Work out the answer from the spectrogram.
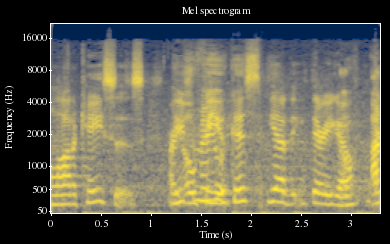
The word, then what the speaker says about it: Ophiuchus: sign in a lot of cases are you over yuccas yeah there you go I don't know how you say it something like that Ophiuchus yes are you familiar with that absolutely yes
